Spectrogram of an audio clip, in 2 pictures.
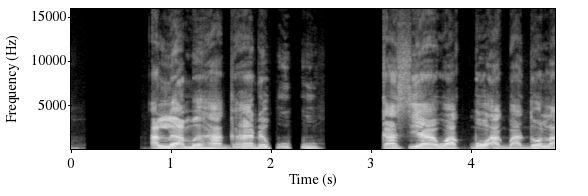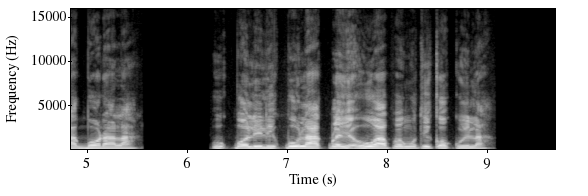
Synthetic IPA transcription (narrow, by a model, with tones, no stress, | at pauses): a˨lɛ˦a˨mɛ̃˨ɦa˦ɡã˦ɖɛ˦ɸo̰˨ɸu˦ | ka˦si˦a˨wo˦a˦k͡pɔ˦a˨ɡ͡ba˨d̪ɔ˦la˦ɡ͡bɔ˦ɖa˦la˦ | wo˦k͡pɔ˦li˦li˦k͡po˦la˦k͡plɛ˦je˨ɦo˦wa˦ɸɛ˦ŋũ˦t̪̬i˦kɔ˦kɔ˦e˦la˦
